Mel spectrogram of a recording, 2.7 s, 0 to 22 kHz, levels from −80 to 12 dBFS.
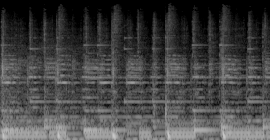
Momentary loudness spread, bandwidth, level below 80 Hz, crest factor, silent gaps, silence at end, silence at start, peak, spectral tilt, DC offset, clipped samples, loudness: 3 LU; 18 kHz; -26 dBFS; 16 dB; none; 0 s; 0 s; -4 dBFS; -5.5 dB/octave; under 0.1%; under 0.1%; -22 LUFS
